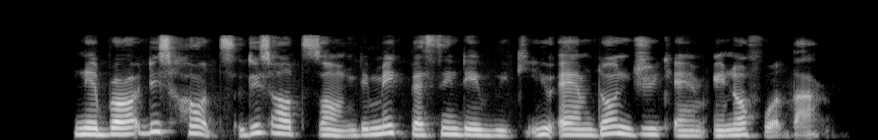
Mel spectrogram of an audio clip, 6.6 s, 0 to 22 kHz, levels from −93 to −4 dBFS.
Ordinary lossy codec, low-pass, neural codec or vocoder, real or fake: none; none; codec, 16 kHz, 4 kbps, X-Codec, HuBERT features, trained on LibriSpeech; fake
